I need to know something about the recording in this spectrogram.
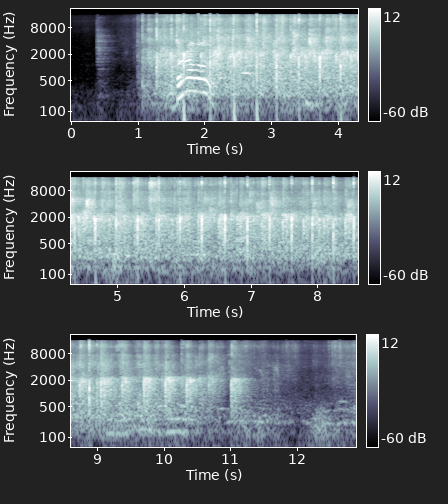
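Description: A classical guitar is played quickly with rapid plucked notes.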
